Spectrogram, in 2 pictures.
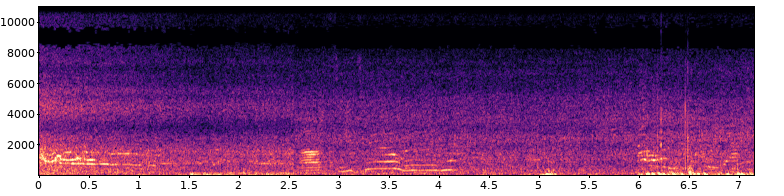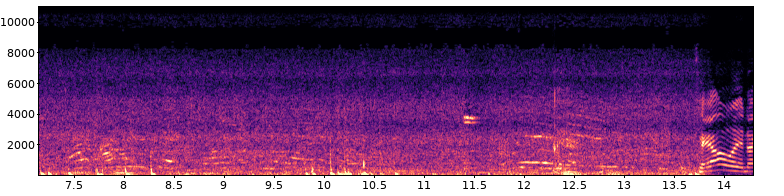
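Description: Giant tipping bucket on a splash play structure dumping its load: a loud rushing crash of water near the start, then steady pouring and spraying water with children's voices in the background. Several dull thumps come in the middle.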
